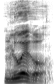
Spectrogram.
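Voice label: "luego", Spanish, male; mekanta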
